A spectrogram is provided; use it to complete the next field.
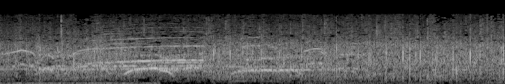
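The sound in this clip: Canned audience applause taken from YouTube: dense, steady clapping from a large crowd, with a few cheering voices and whoops rising over it throughout.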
